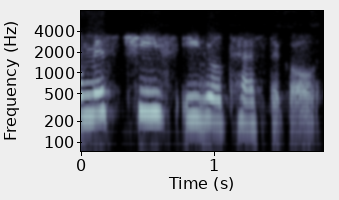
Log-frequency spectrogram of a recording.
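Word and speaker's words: Miss Chief Eagle Testickle: one but whatever so miss chief eagle testicle is the name and it's not spelled like testicle like the organ it's like test tickle so like like tickle so that's fun and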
